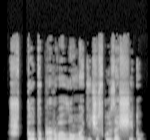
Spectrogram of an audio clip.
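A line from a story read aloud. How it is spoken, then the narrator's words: Whisper. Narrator (Russian): шепнул я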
